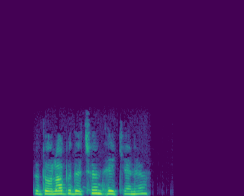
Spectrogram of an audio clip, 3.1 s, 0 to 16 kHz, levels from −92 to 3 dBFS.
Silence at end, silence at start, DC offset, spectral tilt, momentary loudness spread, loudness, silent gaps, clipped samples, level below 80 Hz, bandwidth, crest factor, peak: 1.2 s; 0.45 s; under 0.1%; -8 dB/octave; 12 LU; -20 LUFS; none; under 0.1%; -62 dBFS; 6.2 kHz; 18 dB; -4 dBFS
